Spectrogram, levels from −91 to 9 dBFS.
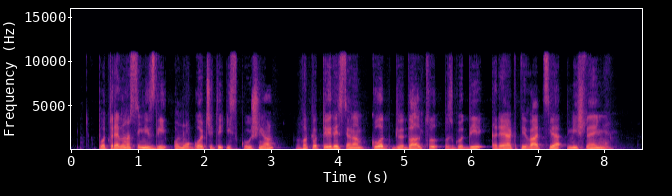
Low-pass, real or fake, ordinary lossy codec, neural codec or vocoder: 10.8 kHz; fake; none; codec, 24 kHz, 1.5 kbps, HILCodec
